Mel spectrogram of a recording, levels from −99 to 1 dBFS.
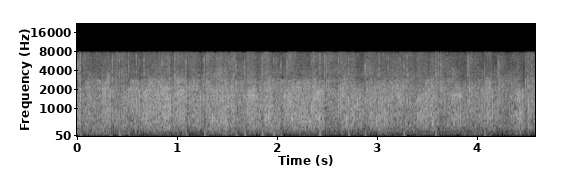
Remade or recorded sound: recorded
